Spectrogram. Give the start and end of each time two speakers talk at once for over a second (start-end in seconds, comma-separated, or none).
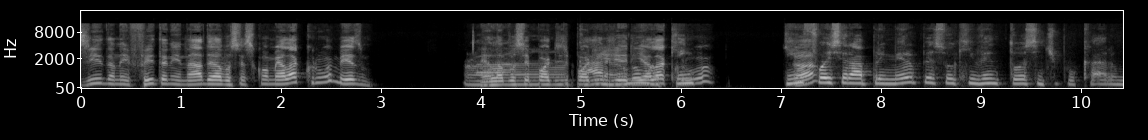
4.0-6.2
